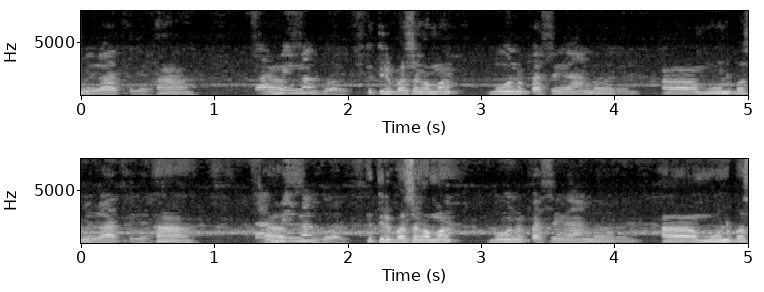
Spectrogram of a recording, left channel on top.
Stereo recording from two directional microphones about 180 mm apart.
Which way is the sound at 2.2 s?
30° right (ahead or behind).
